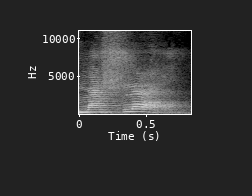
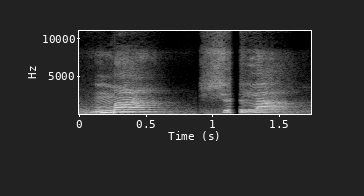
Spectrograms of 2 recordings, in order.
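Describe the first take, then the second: First: The syllables run together with no break. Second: There is a short break after the first syllable. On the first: The word has no meteg. "assuming there is no meteg here, it will be mashla. This will be silent" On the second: The word is marked with a meteg. "We are taking a pause here because of what? The meteg"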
